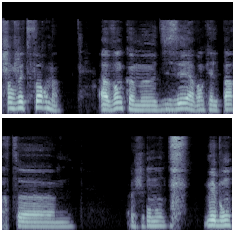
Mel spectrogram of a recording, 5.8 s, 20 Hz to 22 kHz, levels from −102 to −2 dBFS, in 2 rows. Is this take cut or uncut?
cut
